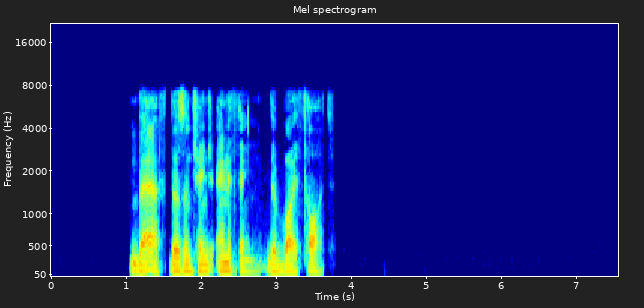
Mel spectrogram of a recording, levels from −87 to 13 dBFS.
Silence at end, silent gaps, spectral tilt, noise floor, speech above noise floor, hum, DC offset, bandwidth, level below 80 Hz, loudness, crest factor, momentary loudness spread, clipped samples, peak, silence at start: 3.95 s; none; -5.5 dB/octave; -86 dBFS; 67 dB; none; under 0.1%; 7.8 kHz; -56 dBFS; -19 LUFS; 22 dB; 10 LU; under 0.1%; -2 dBFS; 1.05 s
